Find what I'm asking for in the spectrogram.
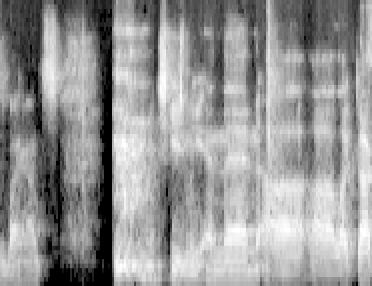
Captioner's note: clears throat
